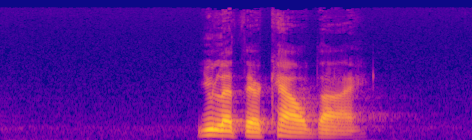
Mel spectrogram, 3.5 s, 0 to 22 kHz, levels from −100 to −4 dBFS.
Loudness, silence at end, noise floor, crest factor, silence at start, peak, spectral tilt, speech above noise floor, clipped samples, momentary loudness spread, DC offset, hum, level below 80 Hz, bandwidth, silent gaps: -22 LUFS; 0.85 s; -68 dBFS; 20 dB; 1.5 s; -6 dBFS; -6.5 dB/octave; 46 dB; under 0.1%; 11 LU; under 0.1%; none; -76 dBFS; 17.5 kHz; none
